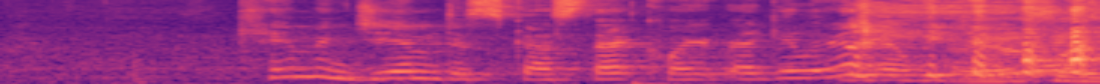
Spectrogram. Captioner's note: laughing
